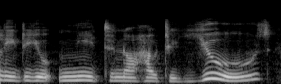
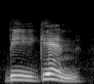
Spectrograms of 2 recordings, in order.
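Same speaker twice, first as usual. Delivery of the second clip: "begin" with a strong, louder second syllable; stress on last syllable; 6 dB louder than usual. Shown as a demonstration. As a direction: punch the end of "begin", be-GIN. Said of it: "the stress is on the last syllable".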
